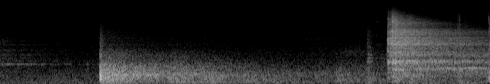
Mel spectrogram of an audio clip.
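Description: A racket strikes a ball with a sharp crack that echoes around a large hall.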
